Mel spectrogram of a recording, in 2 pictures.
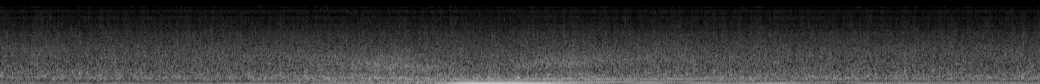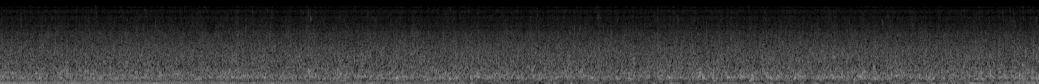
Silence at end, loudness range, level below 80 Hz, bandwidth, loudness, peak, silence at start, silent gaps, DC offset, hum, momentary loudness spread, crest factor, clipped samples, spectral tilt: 0 s; 8 LU; -32 dBFS; 16 kHz; -32 LUFS; -12 dBFS; 0 s; none; under 0.1%; none; 8 LU; 18 dB; under 0.1%; -5 dB/octave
